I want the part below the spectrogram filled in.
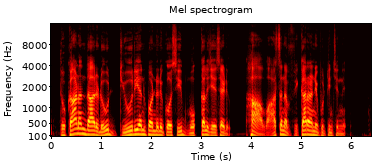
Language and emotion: Telugu, disgusted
